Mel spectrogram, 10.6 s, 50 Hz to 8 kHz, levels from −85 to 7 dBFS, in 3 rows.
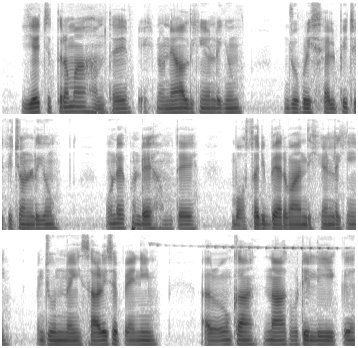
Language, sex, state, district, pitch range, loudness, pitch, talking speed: Hindi, male, Uttarakhand, Uttarkashi, 105-110 Hz, -21 LUFS, 105 Hz, 185 wpm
